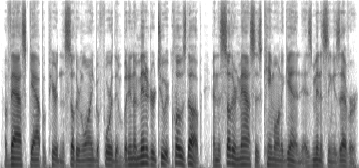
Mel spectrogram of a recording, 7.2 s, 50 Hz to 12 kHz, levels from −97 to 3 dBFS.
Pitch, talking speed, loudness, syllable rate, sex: 105 Hz, 250 wpm, -19 LUFS, 6.5 syllables/s, male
